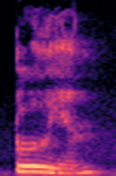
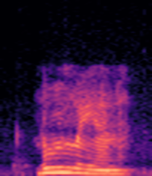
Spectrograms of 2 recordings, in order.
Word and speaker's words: Boolean: 발음교가 있는 불리죠? Boolean. Boolean.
